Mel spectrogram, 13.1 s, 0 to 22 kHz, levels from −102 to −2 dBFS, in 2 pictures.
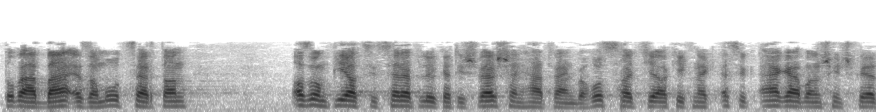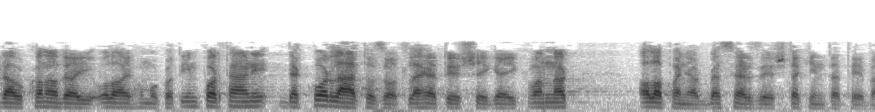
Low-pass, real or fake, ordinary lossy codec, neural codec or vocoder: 5.4 kHz; real; Opus, 64 kbps; none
